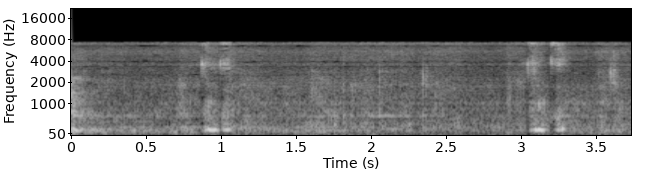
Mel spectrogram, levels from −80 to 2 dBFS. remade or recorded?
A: remade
